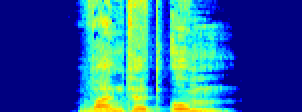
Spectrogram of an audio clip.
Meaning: 1. first-person plural preterite of umwenden 2. third-person plural preterite of umwenden# second-person plural preterite of umwenden
- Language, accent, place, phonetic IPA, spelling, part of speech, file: German, Germany, Berlin, [ˌvantət ˈʊm], wandtet um, verb, De-wandtet um.ogg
